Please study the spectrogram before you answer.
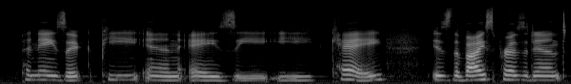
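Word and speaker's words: Pnazek: Panazek, P-N-A-Z-E-K, is the Vice President of Transmission Development for Invenergy.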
